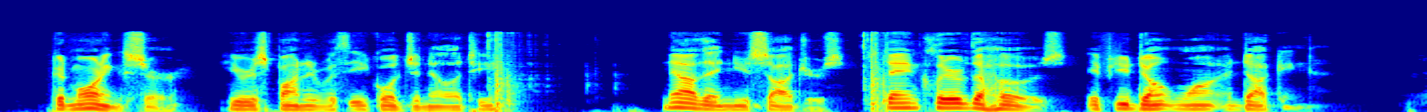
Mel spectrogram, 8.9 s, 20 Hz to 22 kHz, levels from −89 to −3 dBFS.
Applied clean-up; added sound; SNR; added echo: classical method log-MMSE.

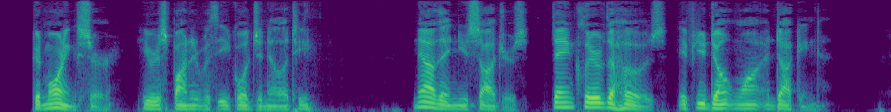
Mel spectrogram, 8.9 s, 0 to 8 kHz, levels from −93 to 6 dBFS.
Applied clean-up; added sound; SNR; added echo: neural mask model DeepFilterNet 3.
